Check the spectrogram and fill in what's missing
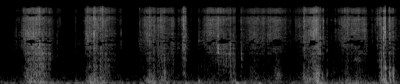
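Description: Long nails scratch a dry natural loofah pad with a cord attached, making a run of rough, bright scraping strokes. The strokes swell and fade at an uneven pace, each a crunchy, crinkling rasp that is mostly high-pitched with little low end.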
